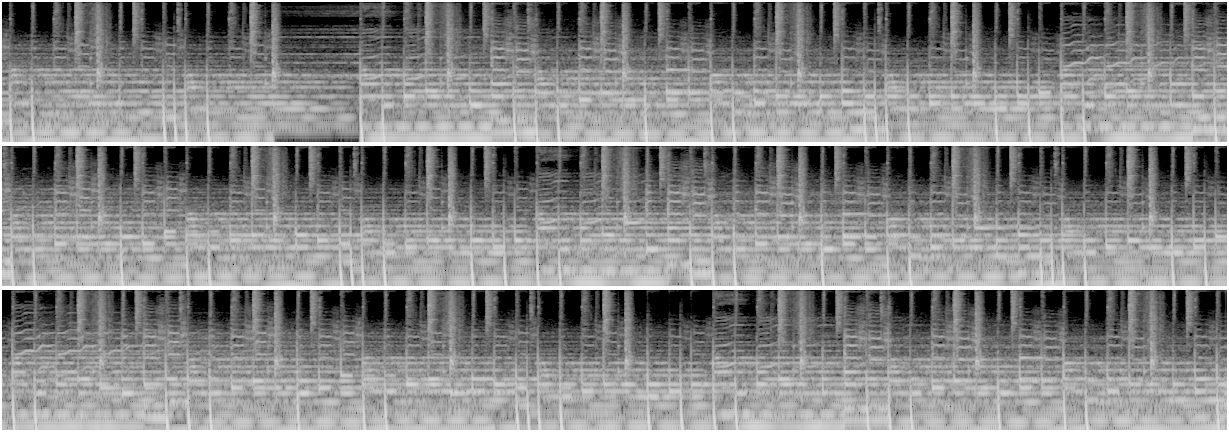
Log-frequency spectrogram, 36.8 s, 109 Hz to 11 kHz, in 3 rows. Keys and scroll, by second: 12.3 ctrl+z, 26.7 ctrl+Return, 27.3 ctrl+d.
